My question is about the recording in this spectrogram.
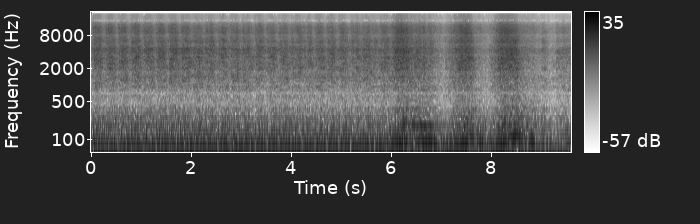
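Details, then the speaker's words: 1971 Ford F100 V8 cold start after winter storage: fast faint ticking over idle rumble from exhaust leak right after the headers, needs repair. "You can hear the exhaust leak right after the headers. I gotta get that fixed too."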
